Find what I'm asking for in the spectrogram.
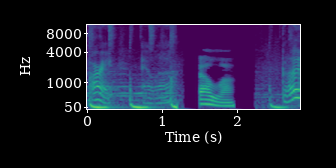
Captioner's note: robotic Voice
